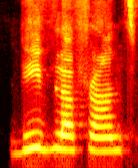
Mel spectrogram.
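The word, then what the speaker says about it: Vive la France: वीला फ्रांस इसका मतलब long लिव फ्रांस right weave love फ्रांस right वीवला फ्रांस मतलब long लिव फ्रांस हम कहते हैं ना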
